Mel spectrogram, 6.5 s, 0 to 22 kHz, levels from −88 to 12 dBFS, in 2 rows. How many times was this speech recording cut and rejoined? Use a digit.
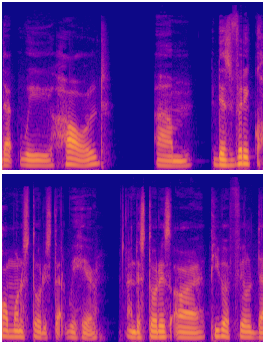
0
